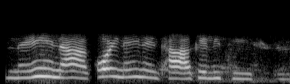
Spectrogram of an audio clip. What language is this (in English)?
Urdu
